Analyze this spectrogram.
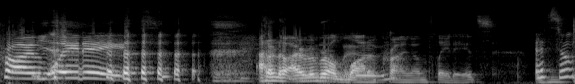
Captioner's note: laugh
